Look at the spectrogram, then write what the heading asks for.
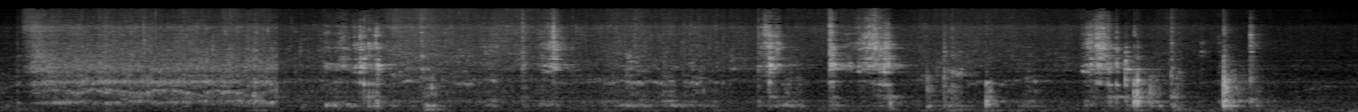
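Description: Wet ground masala paste hitting hot mustard oil and fried onions in a pressure cooker, sizzling loudly for about two seconds. Then a metal ladle scrapes and stirs the paste against the pot in irregular strokes, tailing off near the end.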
